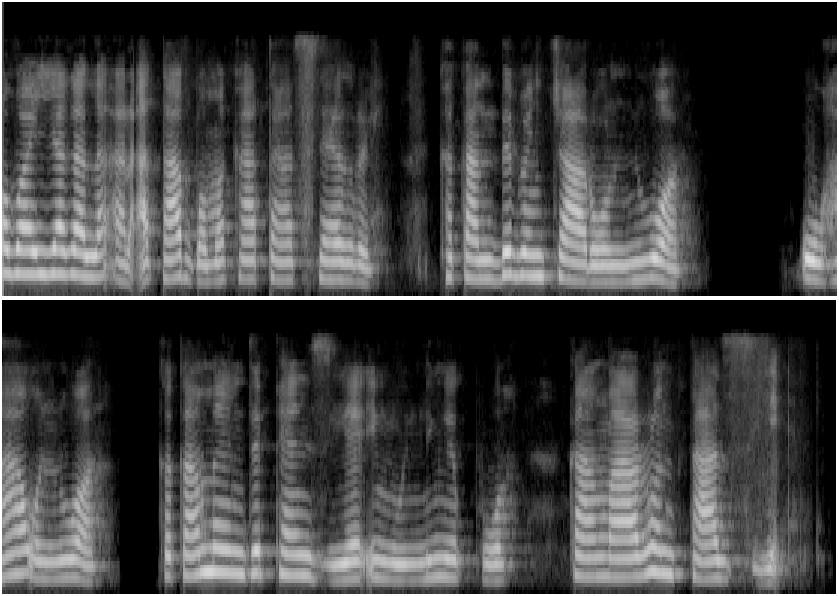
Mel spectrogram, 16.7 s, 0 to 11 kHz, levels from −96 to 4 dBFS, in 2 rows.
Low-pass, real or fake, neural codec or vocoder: 7.2 kHz; fake; codec, 16 kHz, 2 kbps, FunCodec, trained on Chinese and English, 25 frames a second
